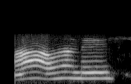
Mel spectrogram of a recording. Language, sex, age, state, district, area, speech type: Telugu, female, 60+, Andhra Pradesh, Krishna, urban, conversation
